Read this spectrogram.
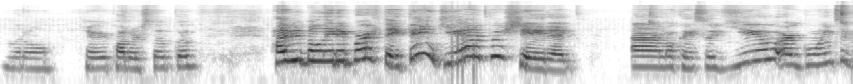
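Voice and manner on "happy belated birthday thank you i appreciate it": excited thanks. Real, not acted. Reading chat greeting excitedly.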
